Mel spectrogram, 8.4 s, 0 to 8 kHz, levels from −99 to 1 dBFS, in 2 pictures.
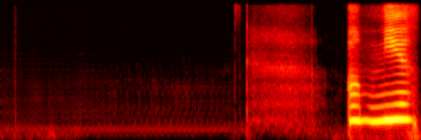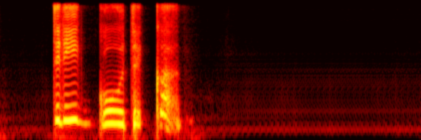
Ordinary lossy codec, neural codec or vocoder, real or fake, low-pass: none; codec, 16 kHz in and 24 kHz out, 0.9 kbps, LongCat-Audio-Codec, four codebook decoder; fake; 7.2 kHz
